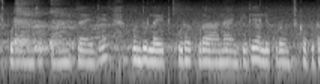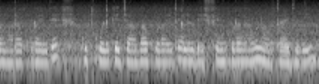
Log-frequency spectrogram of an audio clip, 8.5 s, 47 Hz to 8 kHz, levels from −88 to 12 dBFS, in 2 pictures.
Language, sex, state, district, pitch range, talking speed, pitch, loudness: Kannada, female, Karnataka, Shimoga, 185-205 Hz, 195 wpm, 190 Hz, -15 LUFS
